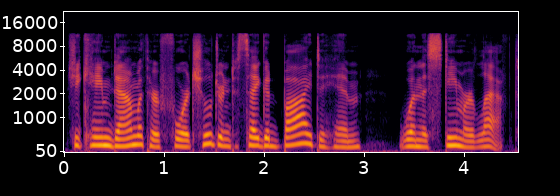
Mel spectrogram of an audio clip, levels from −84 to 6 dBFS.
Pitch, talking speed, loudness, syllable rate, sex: 200 Hz, 225 wpm, -17 LUFS, 4.7 syllables/s, female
